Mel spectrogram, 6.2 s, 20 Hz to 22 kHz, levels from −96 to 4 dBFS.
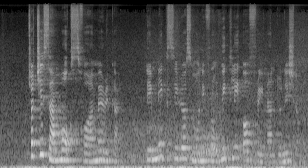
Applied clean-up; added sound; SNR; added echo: none; Wind; -1 dB; none.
